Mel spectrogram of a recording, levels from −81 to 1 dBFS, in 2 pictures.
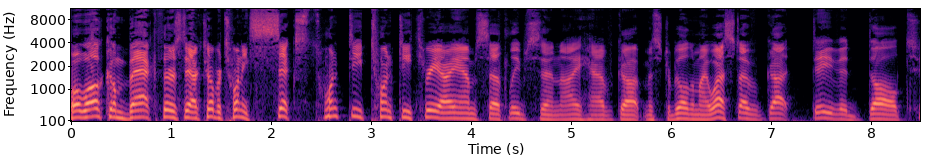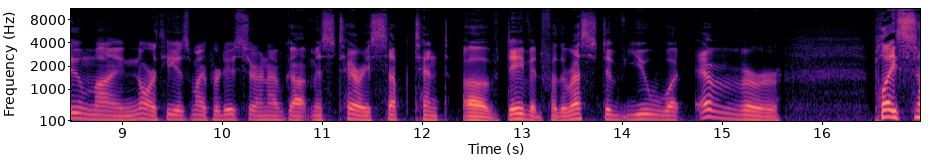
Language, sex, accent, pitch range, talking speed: English, male, American, 105-145 Hz, 170 wpm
